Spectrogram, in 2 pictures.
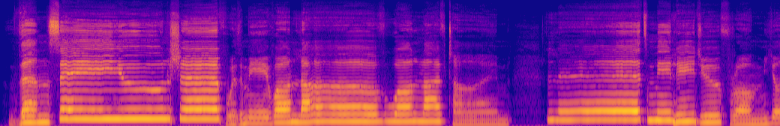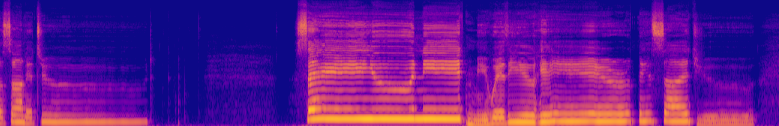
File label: MT47 omni male; TSM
